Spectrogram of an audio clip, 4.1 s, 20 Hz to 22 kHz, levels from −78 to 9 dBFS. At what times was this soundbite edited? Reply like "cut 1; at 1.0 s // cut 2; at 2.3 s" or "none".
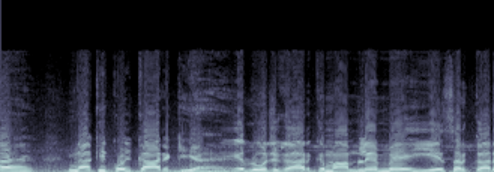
cut 1; at 1.9 s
